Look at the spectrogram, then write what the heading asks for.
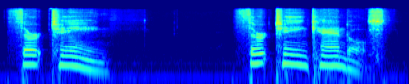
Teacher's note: The answer, the second syllable. Rule, stress the teen part of the number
